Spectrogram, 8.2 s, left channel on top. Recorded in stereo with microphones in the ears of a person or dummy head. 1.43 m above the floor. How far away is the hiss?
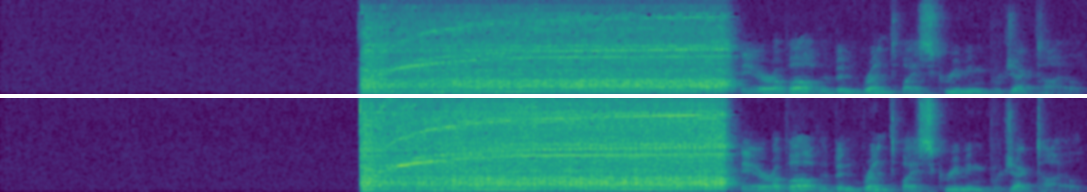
No hiss in this recording.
